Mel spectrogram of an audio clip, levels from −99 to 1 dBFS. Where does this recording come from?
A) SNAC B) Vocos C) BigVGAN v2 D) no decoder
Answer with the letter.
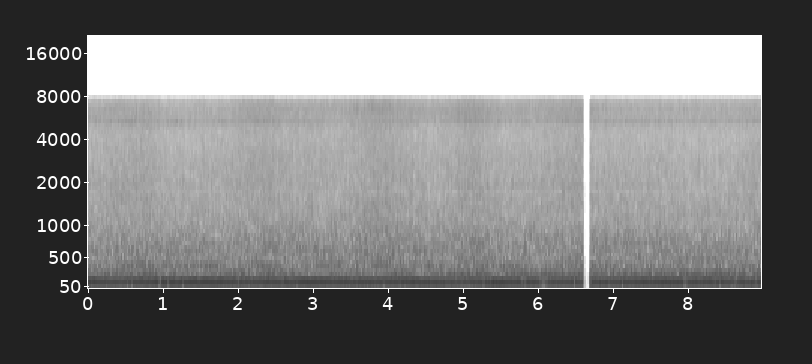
B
